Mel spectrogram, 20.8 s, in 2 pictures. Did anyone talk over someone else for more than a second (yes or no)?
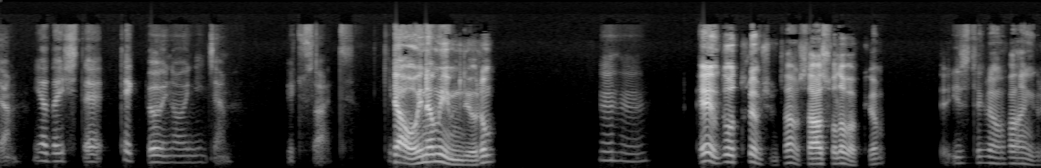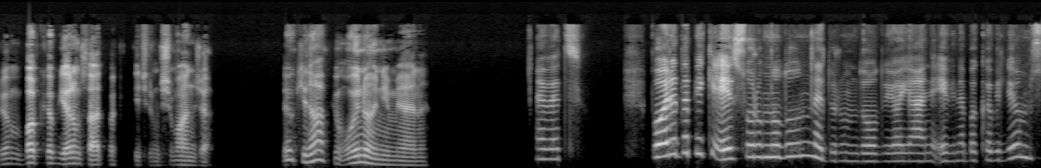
no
